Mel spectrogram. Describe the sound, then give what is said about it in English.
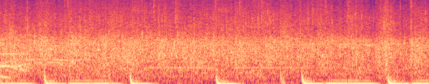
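A large crowd of hard hats cheers and claps, cheering on hippies in the streets, in a steady, dense roar that never lets up, with low thuds falling at a regular beat underneath, like stomping or drumming. “Here's what they're doing now. They're cheering them on.”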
